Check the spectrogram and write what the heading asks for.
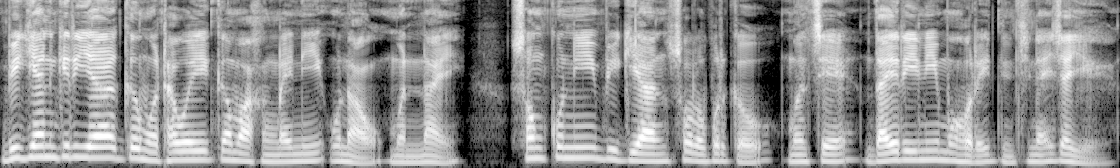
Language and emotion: Bodo, neutral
